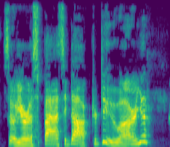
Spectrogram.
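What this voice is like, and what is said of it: Badly done put-on accent. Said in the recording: “my accents are just terrible”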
